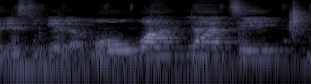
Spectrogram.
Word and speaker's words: láti: Mo wá láti. Mo, neutral, nothing there. Wá, up. La, up. Ti, neutral.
